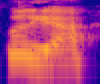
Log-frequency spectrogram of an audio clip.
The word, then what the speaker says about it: Julia: became her mother friends didn't even take the time to learn how to pronounce her name as Hulya and said they called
